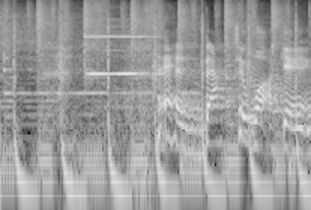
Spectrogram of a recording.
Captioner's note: timer beeps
